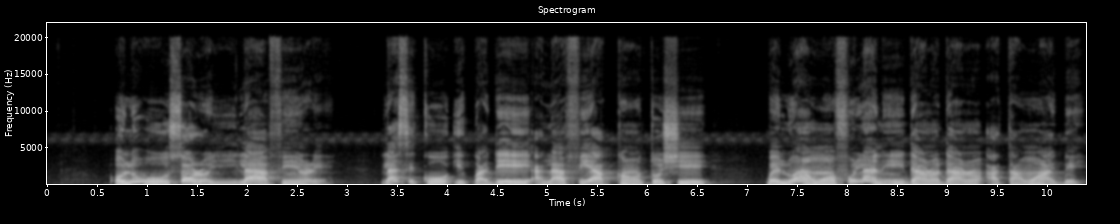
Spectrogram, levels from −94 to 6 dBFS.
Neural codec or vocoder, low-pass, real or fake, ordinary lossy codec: none; none; real; none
